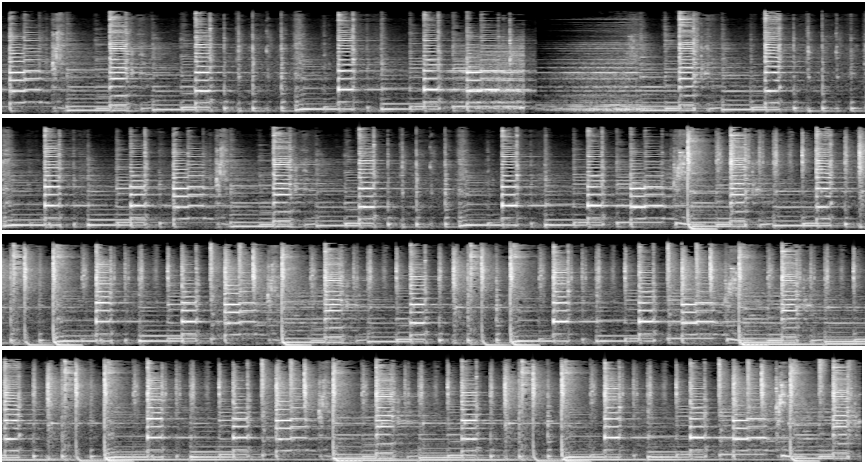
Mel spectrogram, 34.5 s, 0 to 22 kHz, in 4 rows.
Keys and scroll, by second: 0.0 Return, 1.9-2.6 typing, 2.9 alt+q, 6.0-7.0 typing, 8.6 typing, 10.5 e, 11.9 space, 15.9 F1, 21.5 e, 27.4-28.7 typing, 29.7-31.2 typing, 32.8 c, 33.2 shift+g, 33.5 Delete.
